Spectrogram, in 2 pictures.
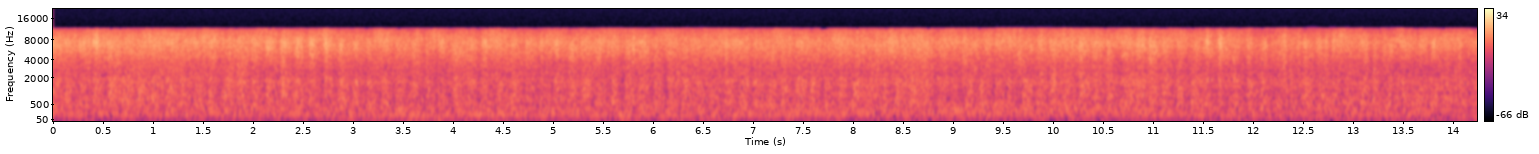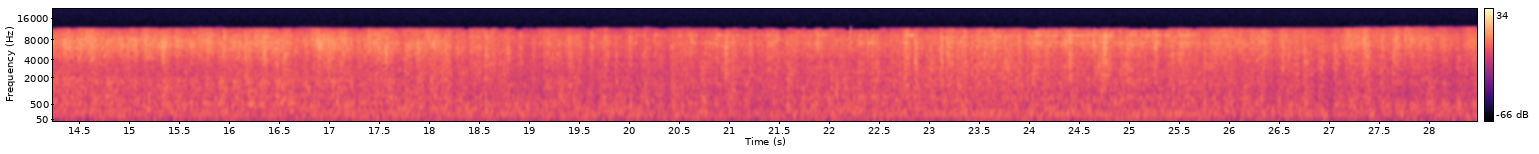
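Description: A train hauled by steam locomotive DD17 1049, heard from a carriage window while it is running: a steady rumble of wheels on the rails with clickety-clack.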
